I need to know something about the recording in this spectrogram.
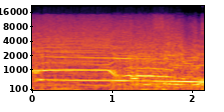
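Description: Very loud live hip hop music with a voice holding one long note that sags slightly in pitch near the end, over a dense, noisy background.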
